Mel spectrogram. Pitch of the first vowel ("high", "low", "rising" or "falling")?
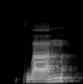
rising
